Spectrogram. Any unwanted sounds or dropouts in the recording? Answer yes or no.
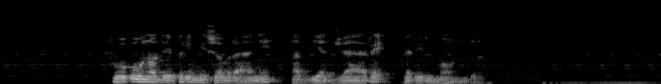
no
